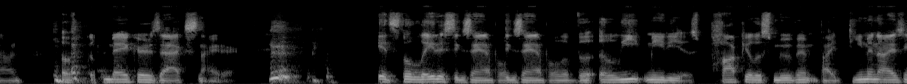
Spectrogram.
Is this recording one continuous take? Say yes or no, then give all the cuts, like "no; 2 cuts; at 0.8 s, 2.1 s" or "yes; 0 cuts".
no; 2 cuts; at 5.1 s, 7.1 s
